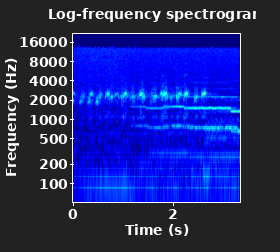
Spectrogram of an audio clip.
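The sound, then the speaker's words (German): Sacred frogs croak from a nearby temple pond in a faint chorus, with quick, regular rhythmic pulses repeating many times. “Draußen vor dem offenen Fenster fächert der Wind die Zypressen und vom nahen Tempelteiche quaken wie gewohnt die heiligen Frösche.”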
